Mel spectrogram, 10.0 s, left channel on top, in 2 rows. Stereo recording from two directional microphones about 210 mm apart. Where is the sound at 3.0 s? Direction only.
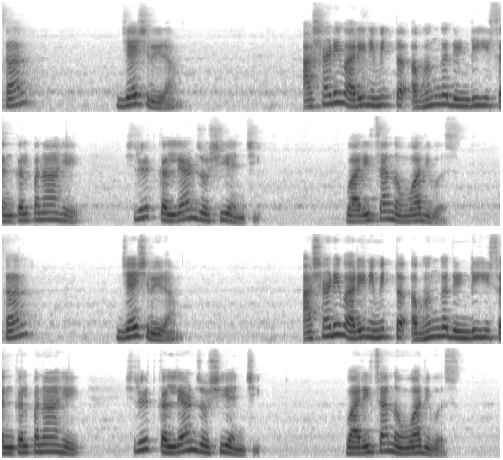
45° right (ahead or behind).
